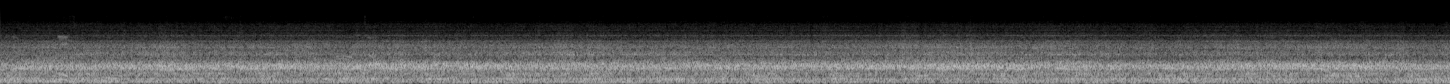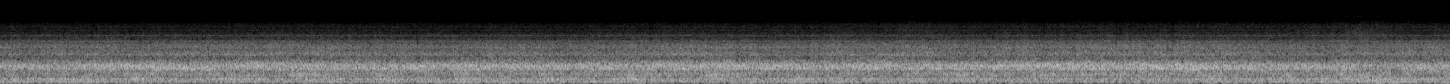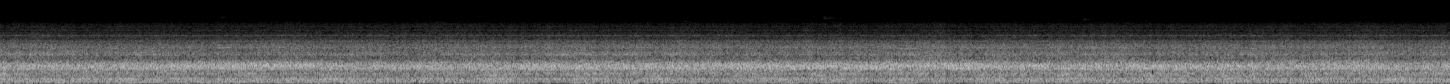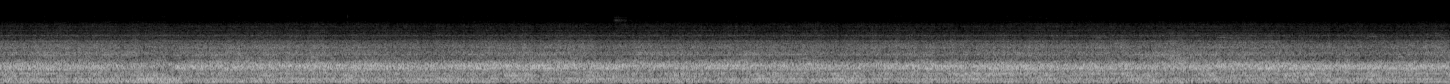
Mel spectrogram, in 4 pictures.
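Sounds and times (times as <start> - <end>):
train wheels rushing on rail: 0.0 - 58.0.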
